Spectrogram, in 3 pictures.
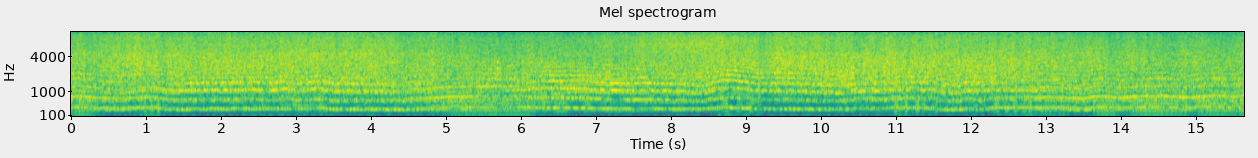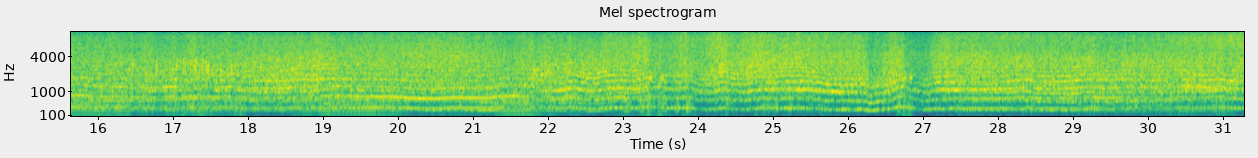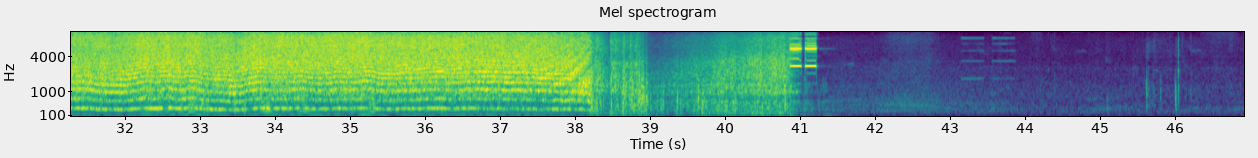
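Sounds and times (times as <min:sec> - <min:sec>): loud rough rushing noise: 0:00.0 - 0:40.9
drone motors whining: 0:00.0 - 0:43.9
short electronic beeps: 0:40.8 - 0:41.7, 0:43.1 - 0:44.0.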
